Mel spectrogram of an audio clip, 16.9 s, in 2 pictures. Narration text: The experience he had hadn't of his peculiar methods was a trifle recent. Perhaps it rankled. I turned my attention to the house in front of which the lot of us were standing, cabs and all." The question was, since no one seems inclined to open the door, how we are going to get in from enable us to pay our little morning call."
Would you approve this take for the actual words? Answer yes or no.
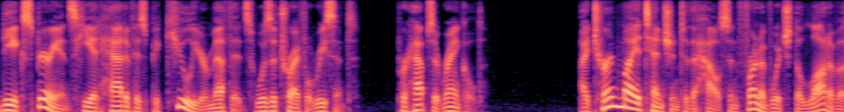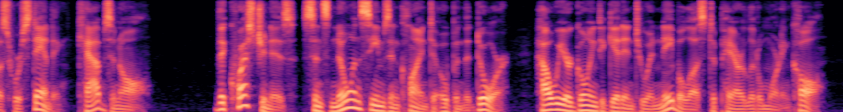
no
